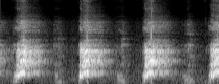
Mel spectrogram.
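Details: Labrador Retriever puppy barking on command, urged to wake someone; four loud, broad barks about one second apart, each followed by a soft low grunt, with a woman speaking Bengali between them.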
